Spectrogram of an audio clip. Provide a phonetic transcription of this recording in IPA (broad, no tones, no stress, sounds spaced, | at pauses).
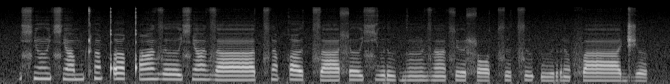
ɕ ə̃ː ɕ ã m ʈʰ ə̃ qʼ ɯ qʼ ã z əː ɕ ã z aː t͡s ə̃ q əː t͡s a ɬ əː ɕ ɯ ɾ ɯ ɡ ə̃ː z ã s ʏ ɬ ɔ t͡s ɯ t͡s ɯ ʔ ɯ r ə̃ f aː d͡ʒ ə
